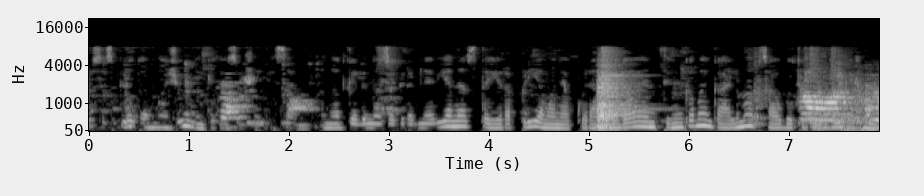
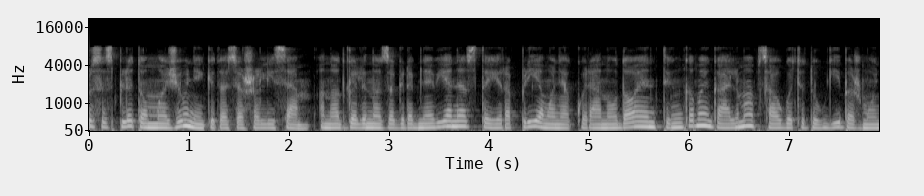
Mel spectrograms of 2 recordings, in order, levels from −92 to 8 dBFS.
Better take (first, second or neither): second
